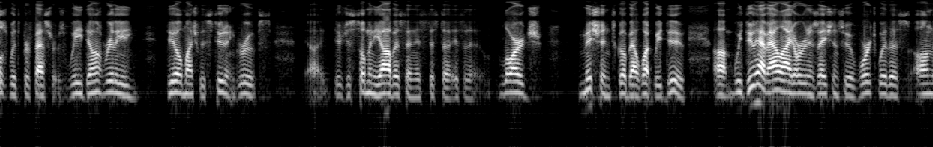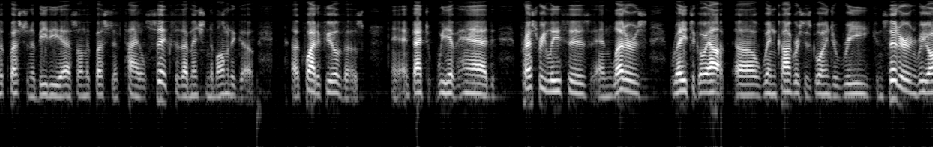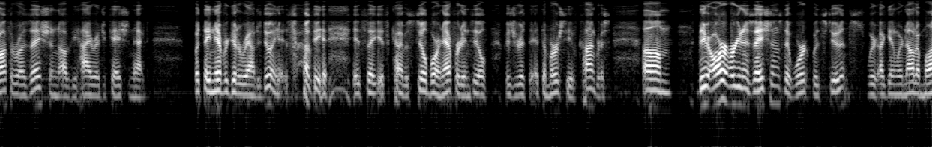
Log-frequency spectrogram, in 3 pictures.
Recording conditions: phone line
